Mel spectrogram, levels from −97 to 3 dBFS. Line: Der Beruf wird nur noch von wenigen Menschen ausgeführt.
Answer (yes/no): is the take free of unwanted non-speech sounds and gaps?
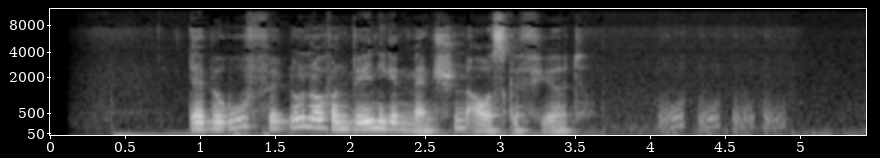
no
